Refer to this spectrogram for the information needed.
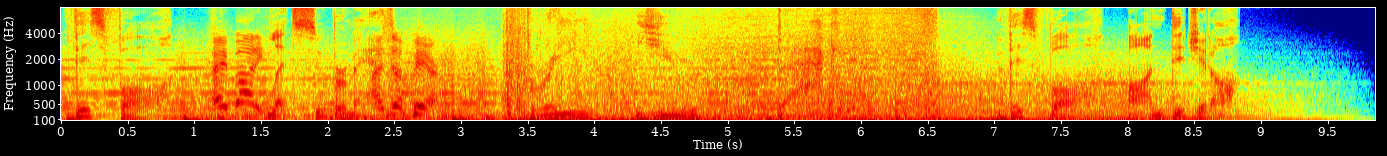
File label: Promo; Superman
